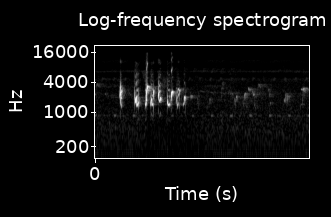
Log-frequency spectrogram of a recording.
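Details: Streak-eared Bulbul song used to draw in wild birds: a quick, bubbling phrase of about eight sharp chirps, followed by soft, wavering whistles trailing off over a quiet background.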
